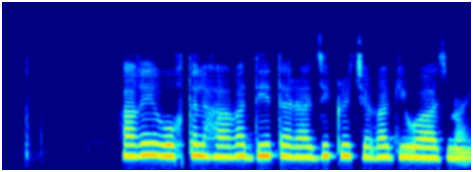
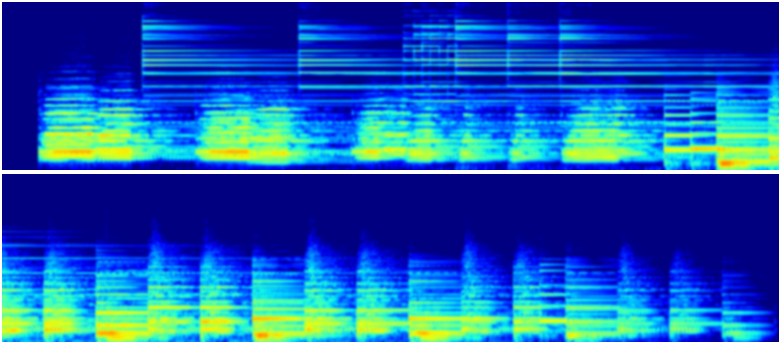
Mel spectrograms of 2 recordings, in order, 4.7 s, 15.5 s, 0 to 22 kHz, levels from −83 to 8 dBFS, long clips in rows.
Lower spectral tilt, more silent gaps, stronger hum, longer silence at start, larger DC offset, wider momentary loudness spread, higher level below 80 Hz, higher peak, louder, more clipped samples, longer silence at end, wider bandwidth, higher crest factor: about the same, -6.5 dB/octave vs -5.5 dB/octave; neither; neither; first, 1.2 s vs 0.35 s; neither; second, 5 LU vs 14 LU; second, -76 dBFS vs -42 dBFS; second, -12 dBFS vs -6 dBFS; about the same, -25 LUFS vs -24 LUFS; neither; second, 0 s vs 0.25 s; second, 7.6 kHz vs 17 kHz; about the same, 14 dB vs 18 dB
